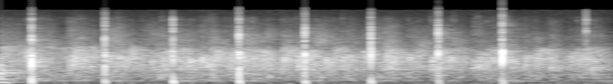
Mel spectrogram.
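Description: A room of people applauding, with one person's louder claps close to the microphone, evenly spaced about twice a second throughout.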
